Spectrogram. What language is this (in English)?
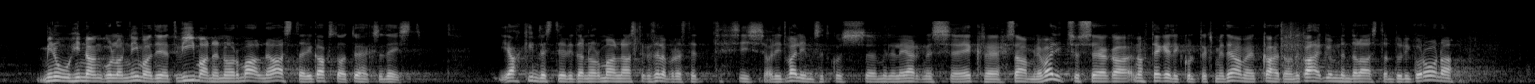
Estonian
